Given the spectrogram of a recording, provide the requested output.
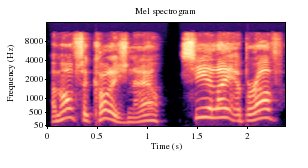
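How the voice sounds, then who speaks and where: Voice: mid-range voice, big pitch swings, normal speed, dry recording, clean studio sound, pitched above the performer's own voice, natural voice. A narrator voicing a cheeky, casual teenage older brother in an audiobook. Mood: breezy, shouting.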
